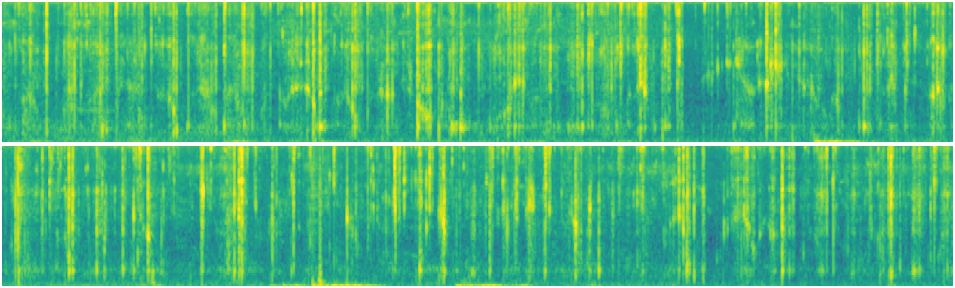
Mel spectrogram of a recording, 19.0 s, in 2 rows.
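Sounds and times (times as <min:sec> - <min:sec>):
crunching and chewing: 0:00.0 - 0:19.0
wet mouth sounds: 0:00.0 - 0:19.0
low thuds: 0:12.3 - 0:13.3.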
